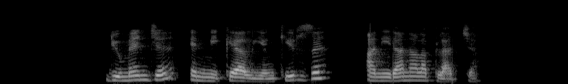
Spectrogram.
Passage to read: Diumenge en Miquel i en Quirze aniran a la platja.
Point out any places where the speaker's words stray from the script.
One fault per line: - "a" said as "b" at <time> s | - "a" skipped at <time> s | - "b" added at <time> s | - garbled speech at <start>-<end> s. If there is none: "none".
none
